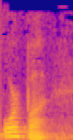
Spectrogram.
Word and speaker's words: Orpah: Incidentally, I understand that Oprah got this, her name, or her mother named her after this, but didn't pronounce it right, or didn't spell it right, or changed it purposely. But the name pronunciation here is Orpah.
